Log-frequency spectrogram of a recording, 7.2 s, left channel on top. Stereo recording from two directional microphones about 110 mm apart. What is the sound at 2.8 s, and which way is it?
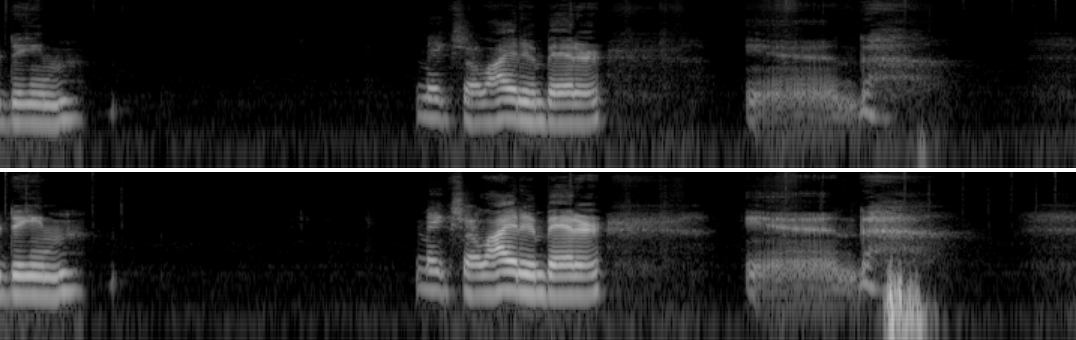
Speech, 90° right.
